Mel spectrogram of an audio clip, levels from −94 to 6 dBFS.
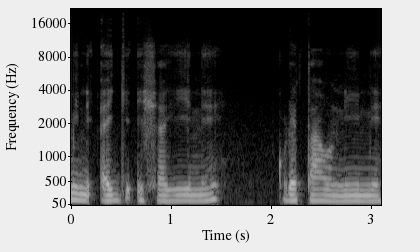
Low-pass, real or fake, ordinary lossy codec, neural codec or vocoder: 19.8 kHz; fake; Opus, 24 kbps; vocoder, 44.1 kHz, 128 mel bands, Pupu-Vocoder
